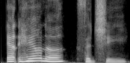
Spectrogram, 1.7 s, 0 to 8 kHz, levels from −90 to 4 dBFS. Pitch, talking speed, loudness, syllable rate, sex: 235 Hz, 140 wpm, -18 LUFS, 3.5 syllables/s, female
